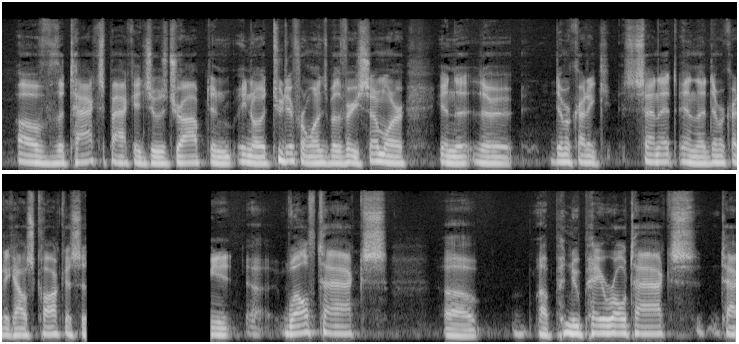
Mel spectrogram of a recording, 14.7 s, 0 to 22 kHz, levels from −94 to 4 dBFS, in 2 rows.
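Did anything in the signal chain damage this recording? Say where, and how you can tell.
Yes. An audio dropout to silence runs from 8.2 s to 9.45 s: about 1.25 s of silence, with no room tone, cutting in and out abruptly mid-flow. The input stage likely lost its source while the recorder kept writing zeros.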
